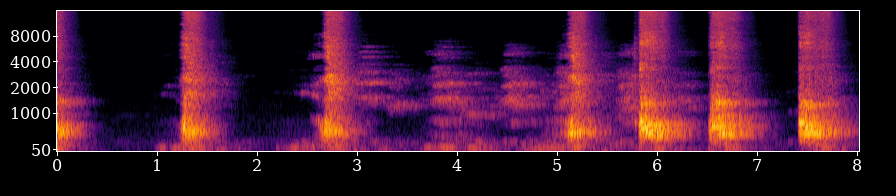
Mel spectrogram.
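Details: Threatening, aggressive barking from the Rottweiler Gervi Melsee: about seven deep, explosive barks, spaced irregularly at first, then coming faster, one roughly every second toward the end.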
